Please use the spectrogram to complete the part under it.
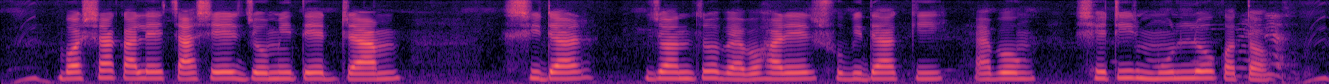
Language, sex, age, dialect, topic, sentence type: Bengali, female, 18-24, Rajbangshi, agriculture, question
